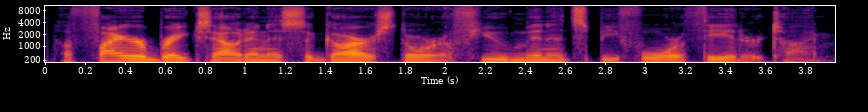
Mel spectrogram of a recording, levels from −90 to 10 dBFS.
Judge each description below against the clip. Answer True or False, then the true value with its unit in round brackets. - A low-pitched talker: True (105 Hz)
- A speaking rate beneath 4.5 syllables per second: False (5.6 syllables/s)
